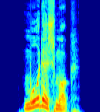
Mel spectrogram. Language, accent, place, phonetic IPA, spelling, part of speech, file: German, Germany, Berlin, [ˈmoːdəˌʃmʊk], Modeschmuck, noun, De-Modeschmuck.ogg
- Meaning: costume jewellery, fashion jewelry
